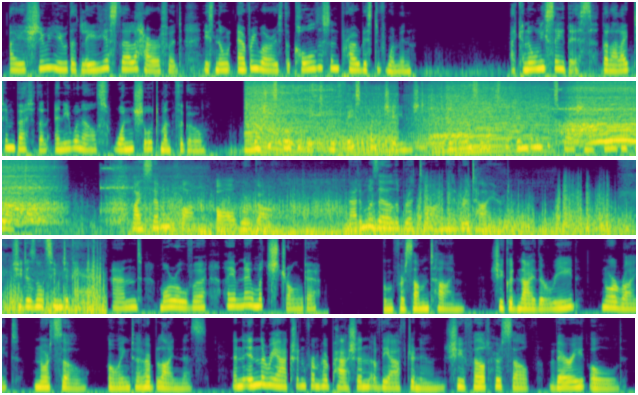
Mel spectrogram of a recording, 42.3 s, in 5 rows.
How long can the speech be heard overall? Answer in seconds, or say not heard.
36 s.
